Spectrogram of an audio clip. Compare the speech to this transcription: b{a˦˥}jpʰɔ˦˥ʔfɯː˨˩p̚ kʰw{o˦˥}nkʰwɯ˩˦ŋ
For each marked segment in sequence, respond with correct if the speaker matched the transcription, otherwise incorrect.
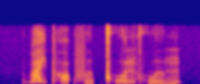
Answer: incorrect, correct

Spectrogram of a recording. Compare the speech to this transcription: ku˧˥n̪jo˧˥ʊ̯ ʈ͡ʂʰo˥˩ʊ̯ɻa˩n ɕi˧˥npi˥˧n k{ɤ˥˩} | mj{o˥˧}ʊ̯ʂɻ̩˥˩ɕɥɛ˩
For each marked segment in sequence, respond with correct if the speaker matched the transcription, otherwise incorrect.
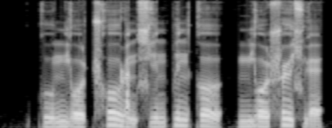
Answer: correct, incorrect

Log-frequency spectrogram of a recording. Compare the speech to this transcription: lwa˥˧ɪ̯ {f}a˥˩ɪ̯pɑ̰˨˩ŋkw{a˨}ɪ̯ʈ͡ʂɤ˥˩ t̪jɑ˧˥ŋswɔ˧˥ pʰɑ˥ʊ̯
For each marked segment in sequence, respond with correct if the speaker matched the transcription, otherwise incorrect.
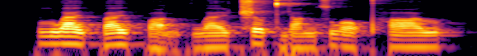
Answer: incorrect, incorrect

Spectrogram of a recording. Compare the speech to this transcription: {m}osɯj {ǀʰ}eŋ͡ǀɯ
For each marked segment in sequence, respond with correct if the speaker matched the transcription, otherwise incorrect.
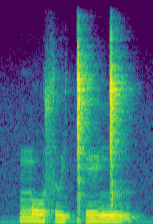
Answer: correct, correct

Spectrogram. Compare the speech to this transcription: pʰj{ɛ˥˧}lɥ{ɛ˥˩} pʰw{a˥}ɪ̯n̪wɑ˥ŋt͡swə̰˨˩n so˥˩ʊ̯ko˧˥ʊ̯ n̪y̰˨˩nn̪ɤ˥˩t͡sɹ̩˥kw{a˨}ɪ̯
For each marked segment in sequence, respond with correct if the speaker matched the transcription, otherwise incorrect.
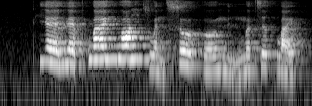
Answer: correct, correct, correct, correct

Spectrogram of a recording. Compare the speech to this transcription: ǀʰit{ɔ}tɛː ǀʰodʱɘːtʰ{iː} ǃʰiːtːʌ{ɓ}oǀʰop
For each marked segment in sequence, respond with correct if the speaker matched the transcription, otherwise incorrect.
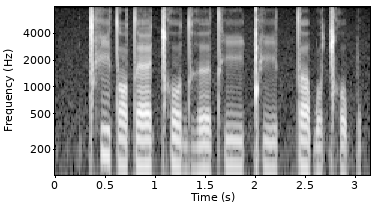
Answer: correct, correct, correct

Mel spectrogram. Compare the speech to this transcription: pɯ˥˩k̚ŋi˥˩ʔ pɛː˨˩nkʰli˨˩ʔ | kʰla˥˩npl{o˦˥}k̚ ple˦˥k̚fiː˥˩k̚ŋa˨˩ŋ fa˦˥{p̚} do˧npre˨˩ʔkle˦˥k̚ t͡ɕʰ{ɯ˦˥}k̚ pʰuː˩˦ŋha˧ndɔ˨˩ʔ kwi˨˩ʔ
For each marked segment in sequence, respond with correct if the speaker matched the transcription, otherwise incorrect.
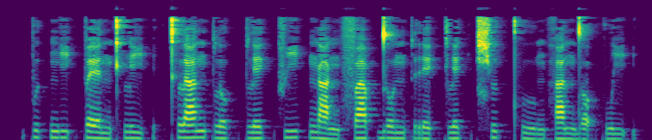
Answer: incorrect, correct, correct

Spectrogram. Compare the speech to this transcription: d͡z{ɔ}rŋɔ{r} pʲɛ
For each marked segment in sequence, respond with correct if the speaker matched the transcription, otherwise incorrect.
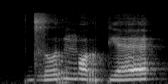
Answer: incorrect, correct

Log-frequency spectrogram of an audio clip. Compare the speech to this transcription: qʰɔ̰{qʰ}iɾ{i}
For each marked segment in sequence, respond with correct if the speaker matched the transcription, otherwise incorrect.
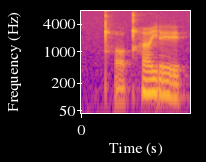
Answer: correct, incorrect

